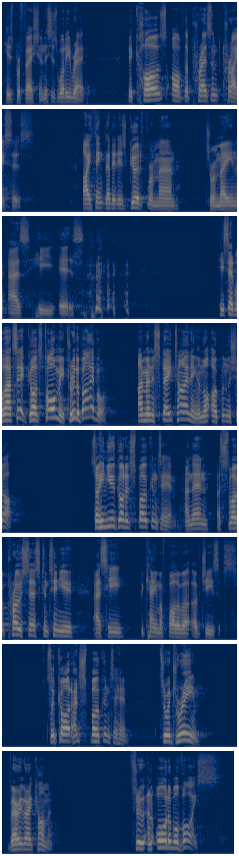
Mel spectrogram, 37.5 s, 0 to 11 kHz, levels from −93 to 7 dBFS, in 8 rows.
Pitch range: 155-225 Hz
